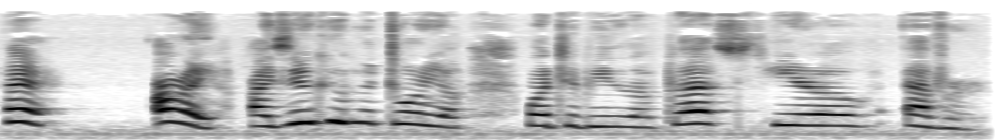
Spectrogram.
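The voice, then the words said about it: Imitates an anime character's voice. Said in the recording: “here's my deck impression.”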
